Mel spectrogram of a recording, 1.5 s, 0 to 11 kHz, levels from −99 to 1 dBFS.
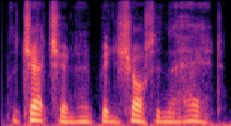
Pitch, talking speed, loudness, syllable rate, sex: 120 Hz, 310 wpm, -20 LUFS, 6.0 syllables/s, male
